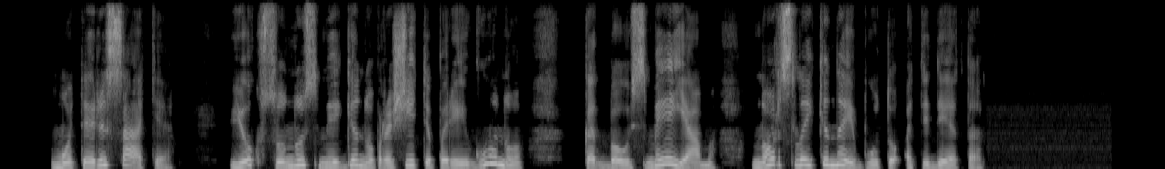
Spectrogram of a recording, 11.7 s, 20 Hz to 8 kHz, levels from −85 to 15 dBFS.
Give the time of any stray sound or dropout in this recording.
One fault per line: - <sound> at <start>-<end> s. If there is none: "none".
none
